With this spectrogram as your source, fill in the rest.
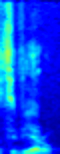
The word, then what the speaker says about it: Siviero: Mickey Biasson and Tiziano Siviero.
